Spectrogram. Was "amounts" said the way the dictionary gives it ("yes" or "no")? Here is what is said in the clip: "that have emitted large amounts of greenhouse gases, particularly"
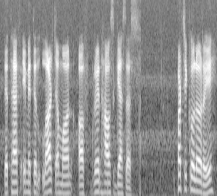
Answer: no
